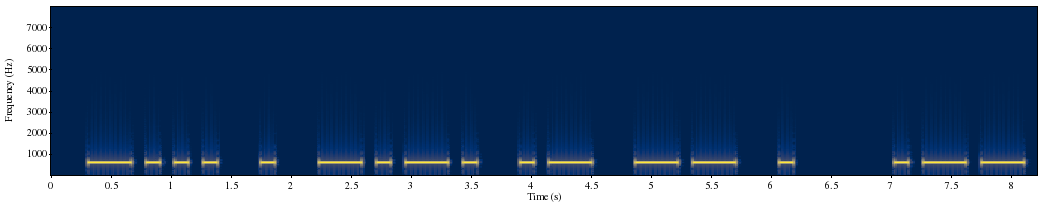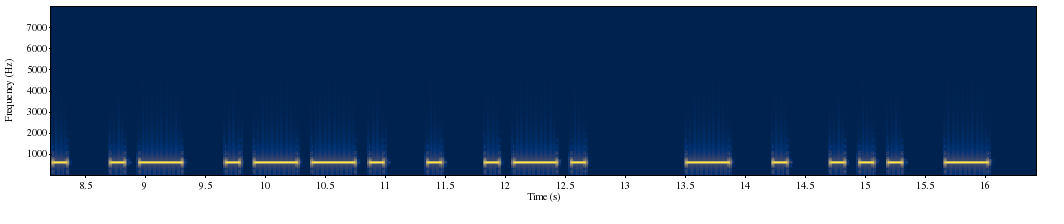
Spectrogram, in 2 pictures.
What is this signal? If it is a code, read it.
Morse code, heard as a keyed tone, about 10 wpm, 610 Hz. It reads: BECAME PAPER TEST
